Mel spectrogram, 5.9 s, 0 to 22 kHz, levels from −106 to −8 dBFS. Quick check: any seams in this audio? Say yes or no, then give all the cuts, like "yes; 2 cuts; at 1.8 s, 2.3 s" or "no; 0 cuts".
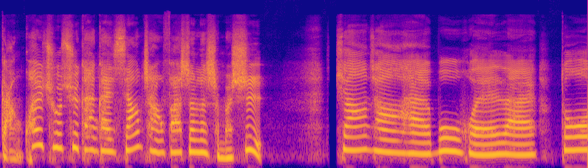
yes; 1 cut; at 3.3 s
